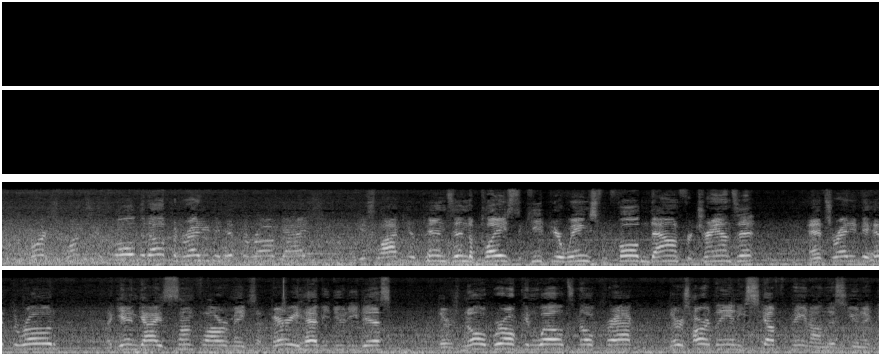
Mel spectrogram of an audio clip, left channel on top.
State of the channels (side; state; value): left; silent; digital silence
